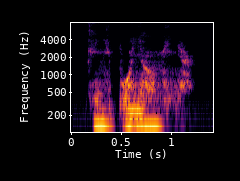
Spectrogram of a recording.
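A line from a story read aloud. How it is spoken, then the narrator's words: Whispering. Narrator (Russian): снова зашептал господин Пепперминт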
